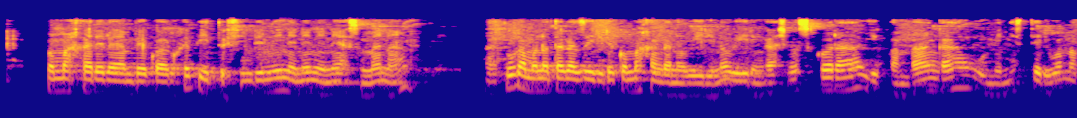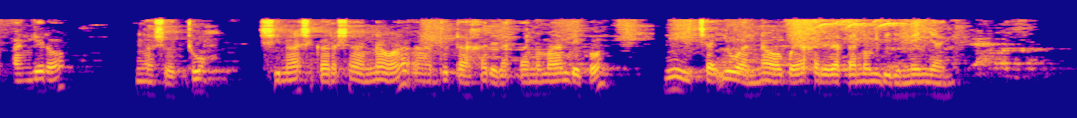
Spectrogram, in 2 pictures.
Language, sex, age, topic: Oshiwambo, male, 25-35, finance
